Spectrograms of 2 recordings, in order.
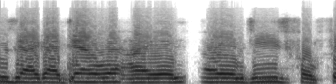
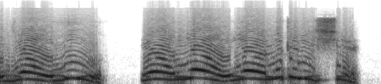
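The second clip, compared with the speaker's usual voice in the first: urgent warning; 7 semitones higher, slower than usual. Retold or imitated. Alarmed warning to friend.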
